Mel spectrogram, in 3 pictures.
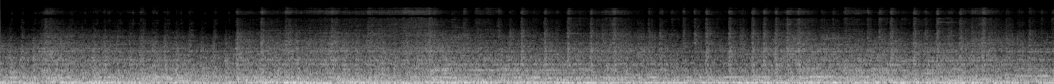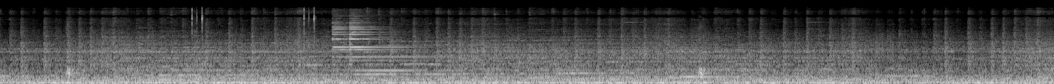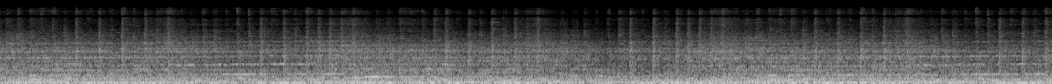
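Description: Loud, steady low-pitched din of a busy exhibition hall with music playing over it, and a brief chord-like pitched sound about fourteen seconds in.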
